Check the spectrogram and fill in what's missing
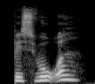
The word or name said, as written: BESVOR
